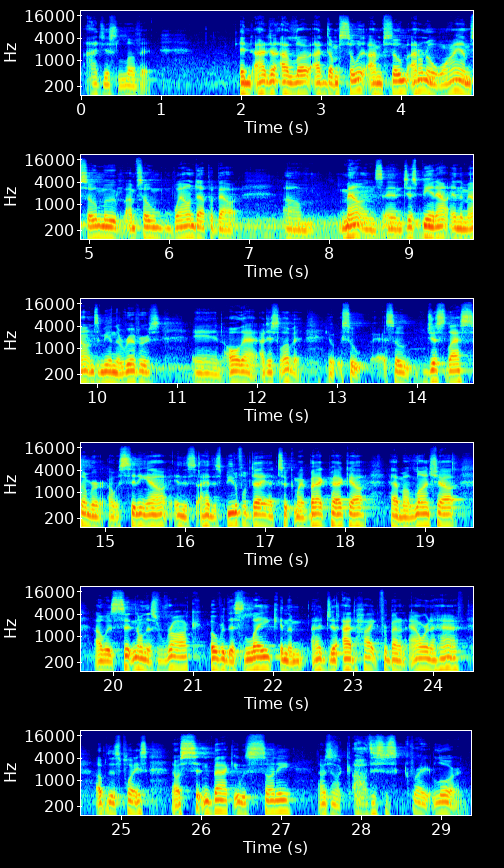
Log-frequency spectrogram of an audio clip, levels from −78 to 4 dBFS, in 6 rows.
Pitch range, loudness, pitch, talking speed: 115-130 Hz, -19 LUFS, 125 Hz, 225 wpm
